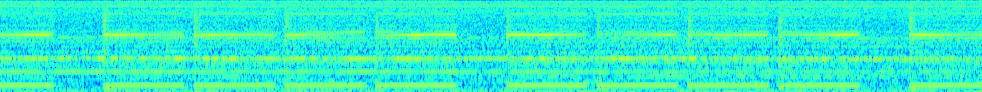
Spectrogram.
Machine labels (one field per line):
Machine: slide rail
